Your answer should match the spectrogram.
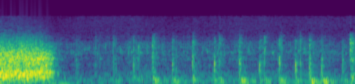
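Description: A loud, harsh blast opens, followed by a rapid string of sharp gunshots popping at an uneven rhythm, fired in the darkness by night watchman Pop Willis as a car is driven off a river barge, with no voices present.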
